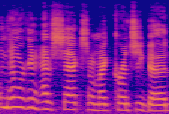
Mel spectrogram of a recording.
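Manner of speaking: plain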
